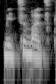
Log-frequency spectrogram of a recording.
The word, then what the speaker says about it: Mitsumatsu Kayoko: How would you say it? – Mitsumatsu Kayoko. – Oh, yes. Kayoko comes at the end.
